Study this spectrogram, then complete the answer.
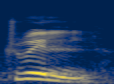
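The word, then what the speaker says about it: twirl: T-W-I-R-L. Twill. R is silent here.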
